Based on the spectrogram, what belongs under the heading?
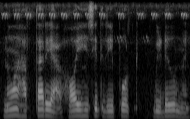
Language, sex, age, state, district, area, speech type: Santali, male, 18-30, West Bengal, Bankura, rural, read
